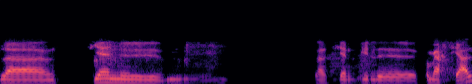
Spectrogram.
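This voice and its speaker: In a Portuguese accent, a man speaks at a very slow pace with monotone, flat intonation. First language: Portuguese (speaking French). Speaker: local tour guide. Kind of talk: live video tour on location. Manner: halting.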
